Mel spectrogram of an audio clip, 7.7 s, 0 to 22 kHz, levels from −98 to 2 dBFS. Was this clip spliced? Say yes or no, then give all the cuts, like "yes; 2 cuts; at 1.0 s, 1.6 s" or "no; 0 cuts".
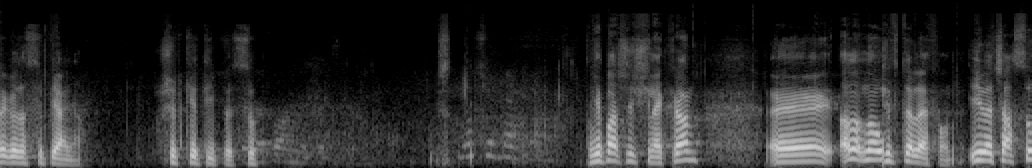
yes; 3 cuts; at 3.6 s, 4.9 s, 6.6 s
